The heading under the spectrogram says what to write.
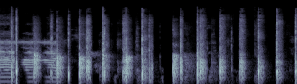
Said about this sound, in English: Well, we're clapping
